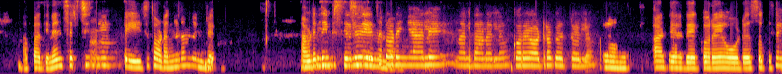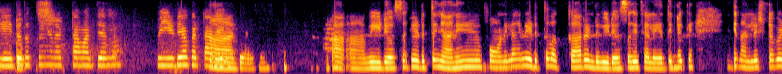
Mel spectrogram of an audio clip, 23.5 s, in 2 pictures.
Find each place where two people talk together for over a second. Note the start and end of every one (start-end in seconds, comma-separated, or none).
none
